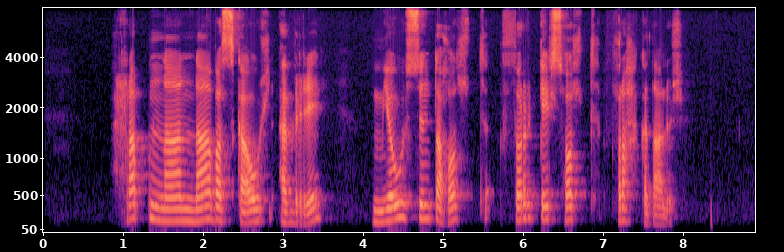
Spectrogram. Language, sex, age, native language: Icelandic, male, 20-29, Icelandic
